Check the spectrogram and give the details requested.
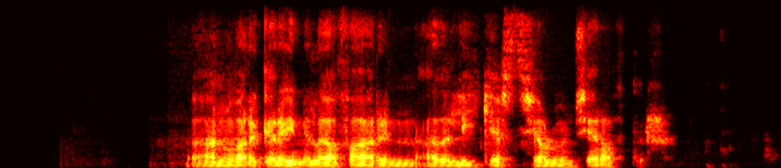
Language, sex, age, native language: Icelandic, male, 20-29, Icelandic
